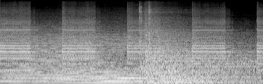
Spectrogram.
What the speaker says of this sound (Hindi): ये अलार्म सुन रहे हो ना, ये उनके अंदर आते ही बजेगा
